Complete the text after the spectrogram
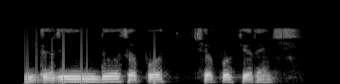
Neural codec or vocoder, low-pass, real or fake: none; 5.4 kHz; real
